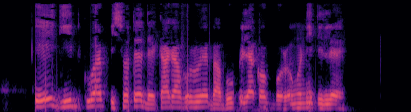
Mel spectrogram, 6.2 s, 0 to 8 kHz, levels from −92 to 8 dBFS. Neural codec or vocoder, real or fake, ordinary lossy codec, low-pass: vocoder, 22.05 kHz, 80 mel bands, Vocos; fake; MP3, 32 kbps; 7.2 kHz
